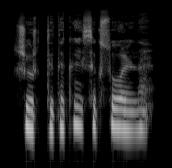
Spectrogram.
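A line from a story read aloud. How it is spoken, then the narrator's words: Breathy exclamation. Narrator (Russian): Выдохнул Миша и уже хриплым голосом продолжил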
